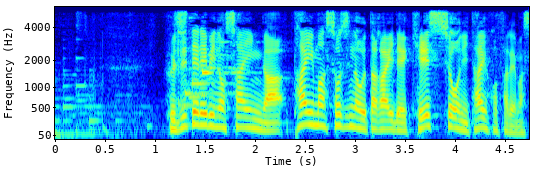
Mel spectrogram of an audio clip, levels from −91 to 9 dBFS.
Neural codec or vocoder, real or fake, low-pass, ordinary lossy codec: none; real; 5.4 kHz; none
